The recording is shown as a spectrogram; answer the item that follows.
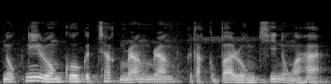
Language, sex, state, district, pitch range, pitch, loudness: Garo, male, Meghalaya, West Garo Hills, 105-130 Hz, 115 Hz, -17 LUFS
